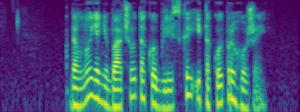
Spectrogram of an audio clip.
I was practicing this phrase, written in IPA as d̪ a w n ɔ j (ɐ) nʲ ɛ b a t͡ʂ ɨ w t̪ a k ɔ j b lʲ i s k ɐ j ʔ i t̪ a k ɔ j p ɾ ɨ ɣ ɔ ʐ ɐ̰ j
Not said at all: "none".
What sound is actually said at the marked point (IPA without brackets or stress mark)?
a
